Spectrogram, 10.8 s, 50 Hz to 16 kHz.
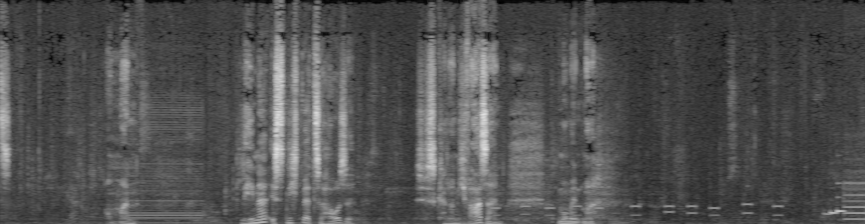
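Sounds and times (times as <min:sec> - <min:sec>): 
speech: 0:01.0 - 0:01.9, 0:03.0 - 0:07.7
dual-tone phone keypad beeps: 0:06.1 - 0:10.8
phone ringing tone: 0:06.1 - 0:10.8.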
